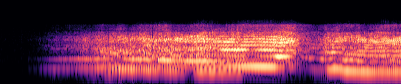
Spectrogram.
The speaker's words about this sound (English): Hear that? That's power. The power of the new high-performance engines, now under the hoods of many of Detroit's sportier models.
